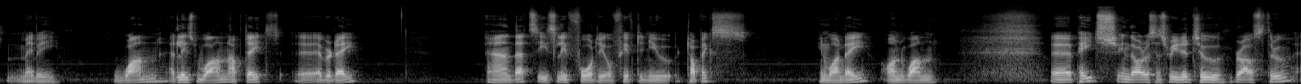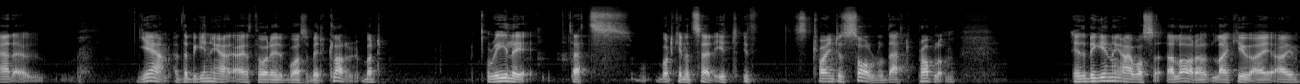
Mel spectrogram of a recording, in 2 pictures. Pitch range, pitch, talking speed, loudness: 105-120 Hz, 115 Hz, 165 wpm, -22 LUFS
